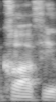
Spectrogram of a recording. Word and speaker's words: Coffey: beginning of the movie, he says John Coffey, like the drink, just not spelled the same.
